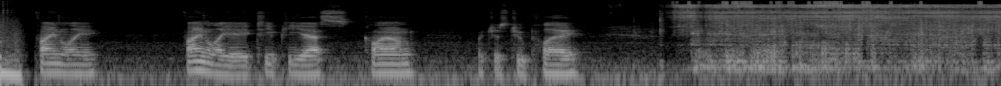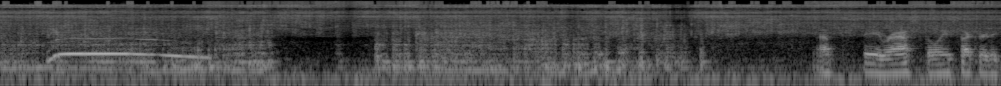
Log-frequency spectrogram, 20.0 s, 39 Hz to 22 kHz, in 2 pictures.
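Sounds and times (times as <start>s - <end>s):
short falling tone: 0.0s - 0.3s
wind-up toy gears whirring: 6.6s - 20.0s
ratchet clicks: 11.4s - 20.0s.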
